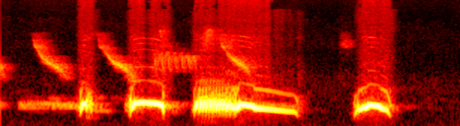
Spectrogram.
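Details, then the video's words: Decoy spotted dove cooing to draw in wild doves. A faint low hum comes before one complete phrase: a brief note, an arched coo, a long rough note falling in pitch, and a closing rounded coo. "cu gáy mồi gáy gọi những con bổi rừng rất nhanh gáy và về cội đấu nhanh"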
